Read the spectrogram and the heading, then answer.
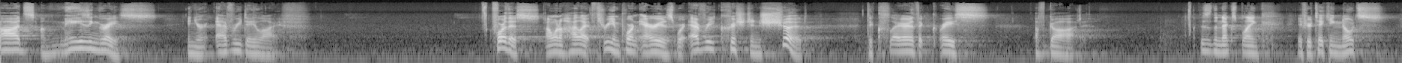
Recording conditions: large echoing room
